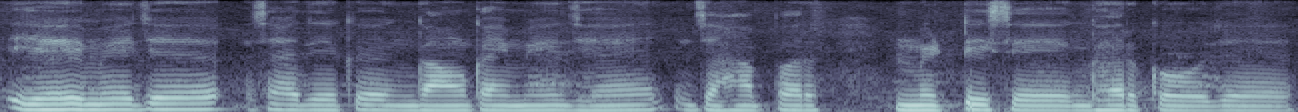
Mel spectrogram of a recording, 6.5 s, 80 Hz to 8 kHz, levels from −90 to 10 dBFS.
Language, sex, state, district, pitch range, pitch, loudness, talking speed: Hindi, male, Haryana, Rohtak, 130-140 Hz, 130 Hz, -15 LUFS, 150 wpm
